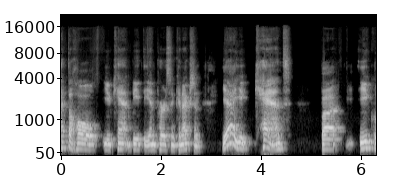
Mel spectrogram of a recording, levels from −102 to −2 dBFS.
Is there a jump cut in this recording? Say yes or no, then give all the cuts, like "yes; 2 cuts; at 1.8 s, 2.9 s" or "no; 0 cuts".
no; 0 cuts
